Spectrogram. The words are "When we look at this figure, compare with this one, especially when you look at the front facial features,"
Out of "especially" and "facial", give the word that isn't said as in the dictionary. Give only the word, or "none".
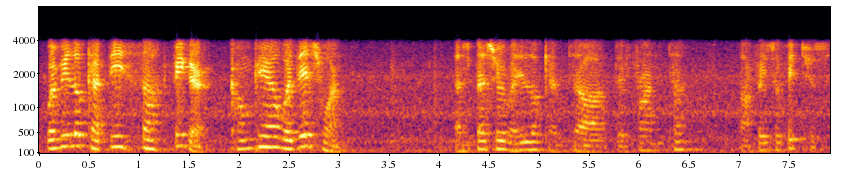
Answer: facial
